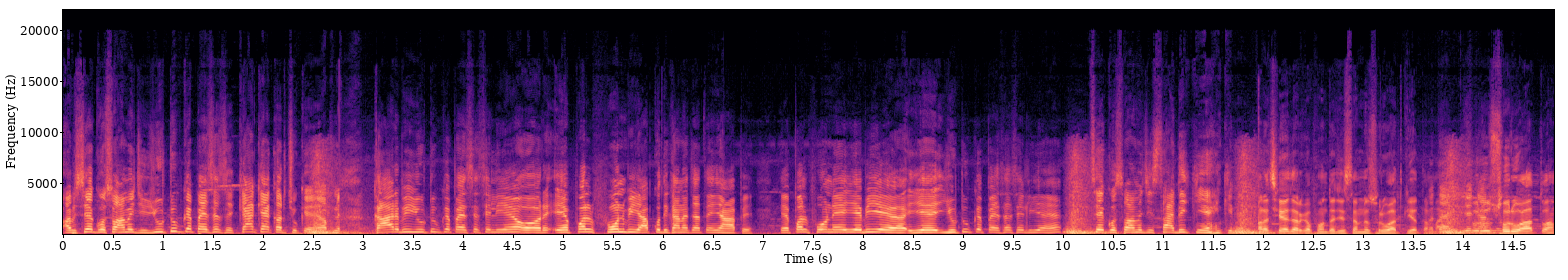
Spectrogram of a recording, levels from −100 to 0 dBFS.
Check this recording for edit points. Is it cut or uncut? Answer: cut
